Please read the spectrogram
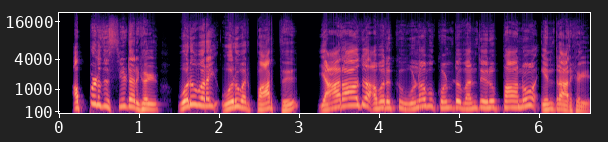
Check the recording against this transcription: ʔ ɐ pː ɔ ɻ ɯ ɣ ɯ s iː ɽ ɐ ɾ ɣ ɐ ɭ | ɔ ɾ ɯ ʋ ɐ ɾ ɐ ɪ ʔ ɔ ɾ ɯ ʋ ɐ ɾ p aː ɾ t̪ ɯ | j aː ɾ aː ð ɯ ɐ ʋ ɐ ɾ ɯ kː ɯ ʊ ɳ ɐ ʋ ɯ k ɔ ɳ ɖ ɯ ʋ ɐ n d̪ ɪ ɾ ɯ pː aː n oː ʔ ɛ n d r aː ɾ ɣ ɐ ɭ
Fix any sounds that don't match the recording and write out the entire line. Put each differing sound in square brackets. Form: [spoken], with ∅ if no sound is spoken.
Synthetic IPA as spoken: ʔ ɐ pː ɔ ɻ ɯ [ð] ɯ s iː ɽ ɐ ɾ ɣ ɐ ɭ | ɔ ɾ ɯ ʋ ɐ ɾ ɐ ɪ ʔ ɔ ɾ ɯ ʋ ɐ ɾ p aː ɾ t̪ ɯ | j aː ɾ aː ð ɯ ɐ ʋ ɐ ɾ ɯ kː ɯ ʊ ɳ ɐ ʋ ɯ k ɔ ɳ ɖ ɯ ʋ ɐ n d̪ ɪ ɾ ɯ pː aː n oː ʔ ɛ n d r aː ɾ ɣ ɐ ɭ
